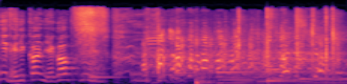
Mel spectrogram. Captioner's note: sobbing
